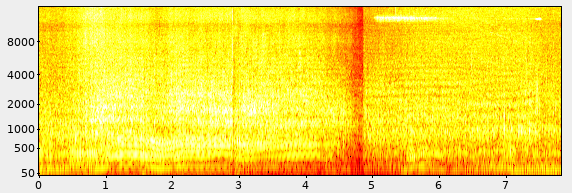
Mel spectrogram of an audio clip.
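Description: A Mercedes car engine with a modified intake and exhaust is heard close up, its tone rising and falling through a few throttle blips, then dropping to a steadier running note after a brief dip.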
